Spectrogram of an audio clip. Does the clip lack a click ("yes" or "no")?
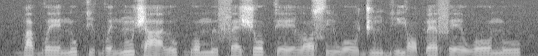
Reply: yes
